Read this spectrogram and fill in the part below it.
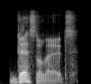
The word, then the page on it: desolate: British English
